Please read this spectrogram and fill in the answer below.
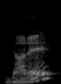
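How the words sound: The voice rises at the end.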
